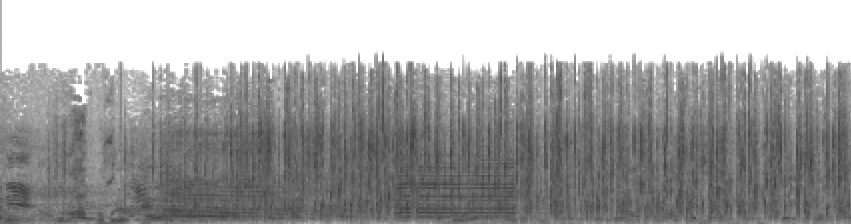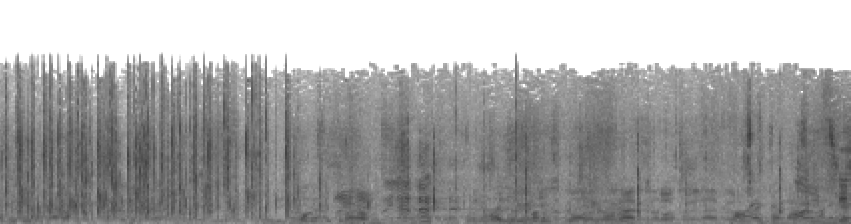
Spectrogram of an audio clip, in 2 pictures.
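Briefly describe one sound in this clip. Young men shout to each other outdoors across a sports field.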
